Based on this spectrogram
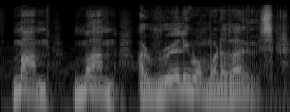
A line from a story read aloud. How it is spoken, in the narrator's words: The little boy shouts excitedly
